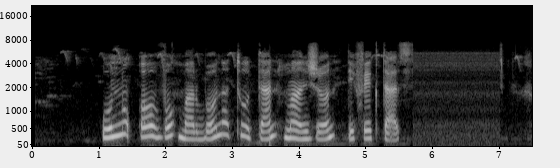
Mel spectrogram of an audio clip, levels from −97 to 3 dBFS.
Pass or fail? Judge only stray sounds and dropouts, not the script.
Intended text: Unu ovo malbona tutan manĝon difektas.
pass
